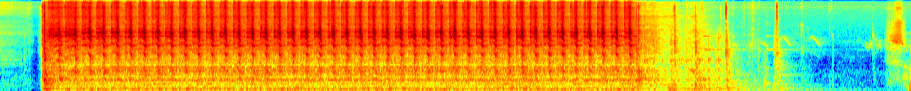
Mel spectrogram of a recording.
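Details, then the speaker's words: Winget mixer single-cylinder diesel, stood a couple of years, decompression lever checked: about seven seconds of steady even cranking beats, smoke now appears but it never fires; owner suspects a compression problem. "let's give it a couple of cranks and see what happens then. Is it? We got smoke now, which we didn't have"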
